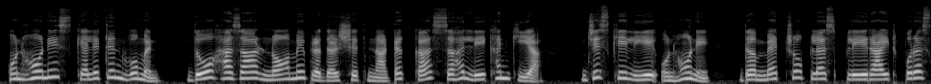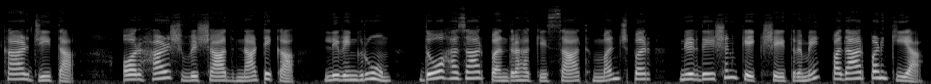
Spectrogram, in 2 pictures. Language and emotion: Hindi, neutral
